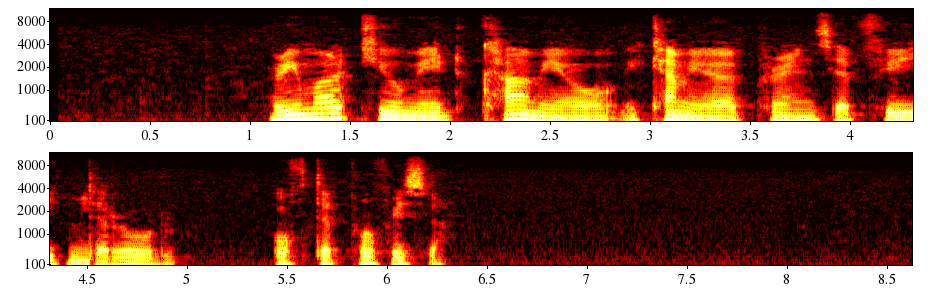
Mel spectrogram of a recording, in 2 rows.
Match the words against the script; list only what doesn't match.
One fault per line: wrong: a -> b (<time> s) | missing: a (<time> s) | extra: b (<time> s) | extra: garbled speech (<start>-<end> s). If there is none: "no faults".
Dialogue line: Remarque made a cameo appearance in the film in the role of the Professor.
missing: in (3.9 s)
missing: in (4.5 s)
